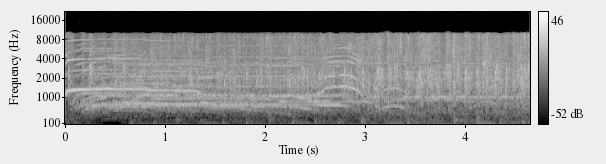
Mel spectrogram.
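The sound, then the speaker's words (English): A loud audience cheers and applauds continuously as a guest comes out on stage, with whoops and shouting voices rising over dense clapping for the whole stretch. “That was a louder cheer.”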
